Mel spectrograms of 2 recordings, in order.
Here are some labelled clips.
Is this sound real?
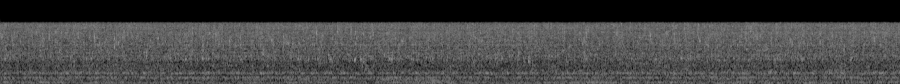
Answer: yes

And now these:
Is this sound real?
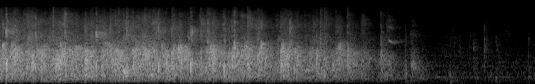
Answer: yes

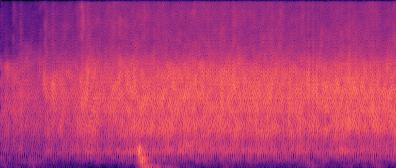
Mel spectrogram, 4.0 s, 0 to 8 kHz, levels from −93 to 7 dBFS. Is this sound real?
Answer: no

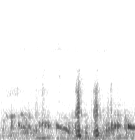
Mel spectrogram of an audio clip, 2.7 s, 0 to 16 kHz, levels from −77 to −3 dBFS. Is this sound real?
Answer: no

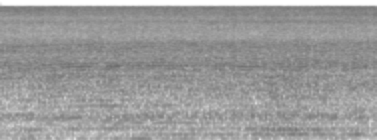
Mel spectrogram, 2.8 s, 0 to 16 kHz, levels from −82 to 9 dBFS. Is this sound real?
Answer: yes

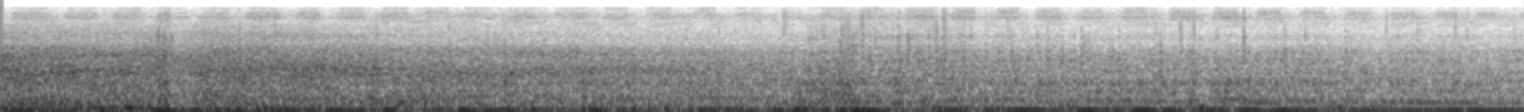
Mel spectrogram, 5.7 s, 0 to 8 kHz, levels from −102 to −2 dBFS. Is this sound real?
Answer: yes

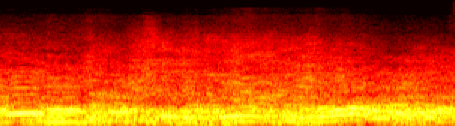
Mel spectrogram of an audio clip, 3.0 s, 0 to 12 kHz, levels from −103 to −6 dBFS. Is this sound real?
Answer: no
